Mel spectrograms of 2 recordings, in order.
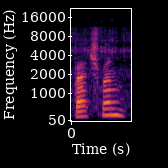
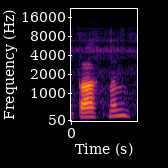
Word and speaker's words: Bachmann: are made by Bachmann some people pronounce it batchman it's probably supposed to be pronounces Bachmann they look from down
